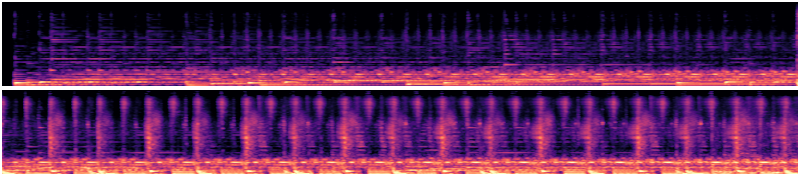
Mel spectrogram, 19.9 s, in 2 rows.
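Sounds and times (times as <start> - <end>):
ringtone melody: 0.2 - 19.9.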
